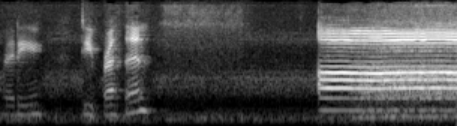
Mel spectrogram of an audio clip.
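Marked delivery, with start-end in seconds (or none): 2.6-3.8 much louder, held high ah; loud long ah. Shown as a demonstration. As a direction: sustain it with full volume and breath. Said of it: "hold it out nice and loud".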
